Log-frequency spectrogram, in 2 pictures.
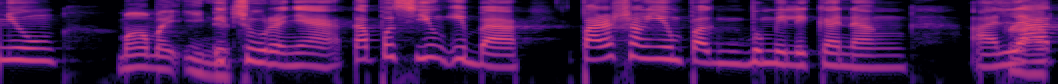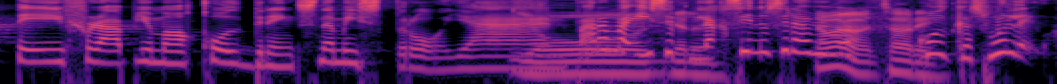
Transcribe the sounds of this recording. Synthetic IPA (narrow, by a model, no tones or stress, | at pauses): ɲjʊŋ | mɐŋamɐʔiːnɪt͡ʃuːɾɐɲat̪aːposjʊŋɪba | paːɾɐʃaŋjʊŋpɐɡ̚bʊmɪlɪkɐnɐŋ | ʔalaːt̪ɛfɾapjʊŋmɐŋakold̪̚ɾɪŋksnɐmɪst̪ɾojanpaːɾɐmɐʔiːsɪlaksiːnosɪnaːbɪosoɾkold̪kɐswɐla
